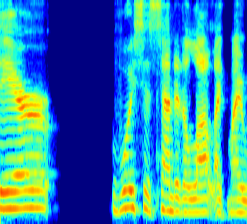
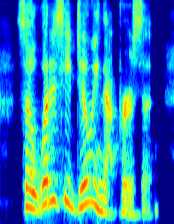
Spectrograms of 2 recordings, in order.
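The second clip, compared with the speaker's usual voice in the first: usual speaking voice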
